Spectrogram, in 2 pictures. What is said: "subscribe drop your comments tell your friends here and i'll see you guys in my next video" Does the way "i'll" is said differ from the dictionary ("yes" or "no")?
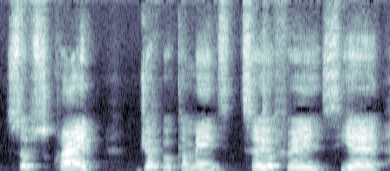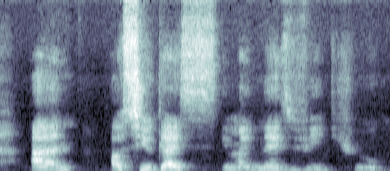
no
